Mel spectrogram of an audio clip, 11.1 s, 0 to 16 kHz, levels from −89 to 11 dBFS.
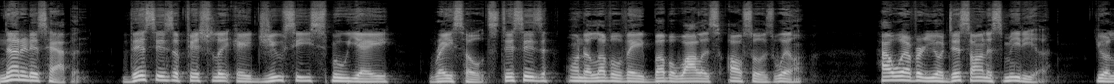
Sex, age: male, 30-49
